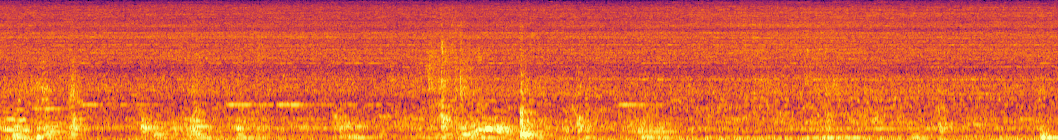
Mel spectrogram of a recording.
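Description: Faint sloshing of bathwater as a child plays in a bubble bath, with a few light knocks around the middle.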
